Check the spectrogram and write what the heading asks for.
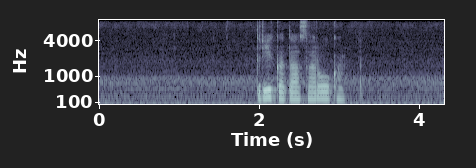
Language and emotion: Russian, neutral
